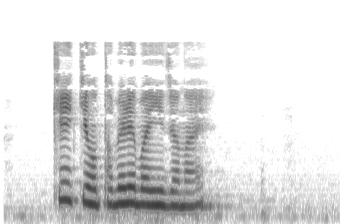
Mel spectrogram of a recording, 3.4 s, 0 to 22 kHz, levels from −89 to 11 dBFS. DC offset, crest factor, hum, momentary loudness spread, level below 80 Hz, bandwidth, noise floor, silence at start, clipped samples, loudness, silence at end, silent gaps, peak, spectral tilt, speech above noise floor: under 0.1%; 18 dB; none; 14 LU; -60 dBFS; 11.5 kHz; -60 dBFS; 0.55 s; under 0.1%; -20 LUFS; 1.3 s; none; -6 dBFS; -4.5 dB/octave; 41 dB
